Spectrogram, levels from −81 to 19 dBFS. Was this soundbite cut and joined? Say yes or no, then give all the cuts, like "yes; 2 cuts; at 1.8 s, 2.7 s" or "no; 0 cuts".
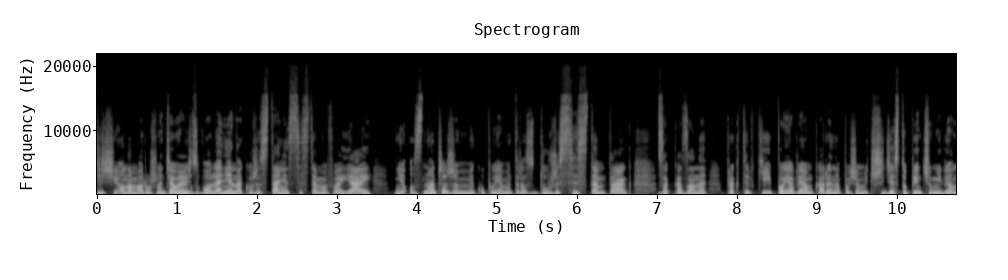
yes; 2 cuts; at 1.2 s, 7.0 s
